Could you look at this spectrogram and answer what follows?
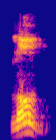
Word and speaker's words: Louisville: All We right, say it Lulvul.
